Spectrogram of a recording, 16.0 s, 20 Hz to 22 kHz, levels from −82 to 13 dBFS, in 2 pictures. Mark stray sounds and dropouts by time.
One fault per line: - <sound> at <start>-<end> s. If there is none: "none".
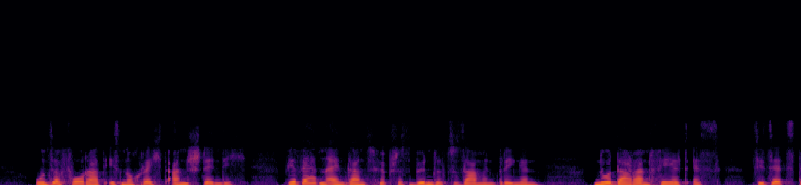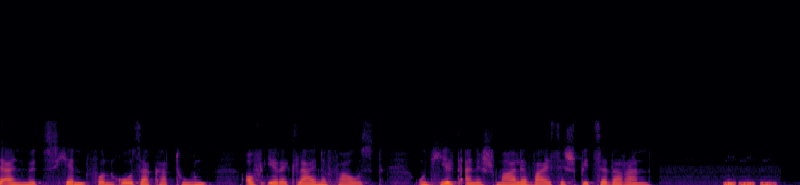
- laugh at 15.2-15.8 s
